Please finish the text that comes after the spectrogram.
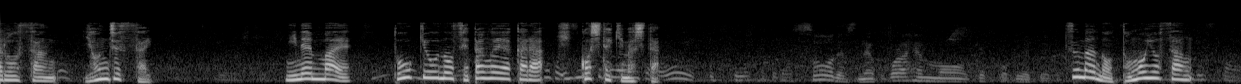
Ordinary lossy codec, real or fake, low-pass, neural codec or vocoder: none; real; 7.2 kHz; none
